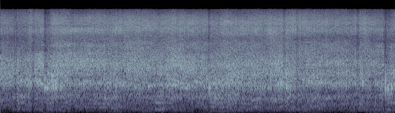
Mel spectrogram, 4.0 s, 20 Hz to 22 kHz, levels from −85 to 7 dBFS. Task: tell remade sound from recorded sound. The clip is remade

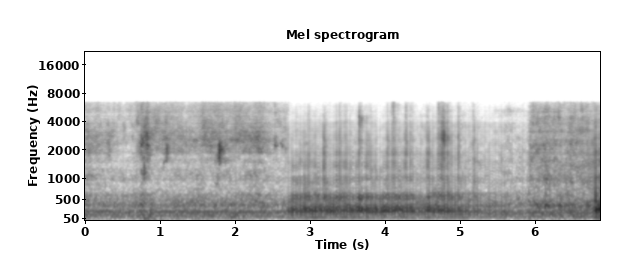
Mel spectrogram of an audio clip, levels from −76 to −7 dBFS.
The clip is remade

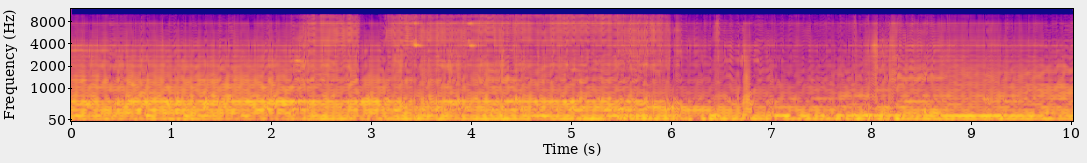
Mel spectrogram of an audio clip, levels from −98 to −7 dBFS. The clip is remade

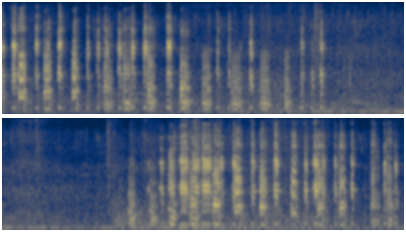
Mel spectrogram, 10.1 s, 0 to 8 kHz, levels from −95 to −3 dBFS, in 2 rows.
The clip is recorded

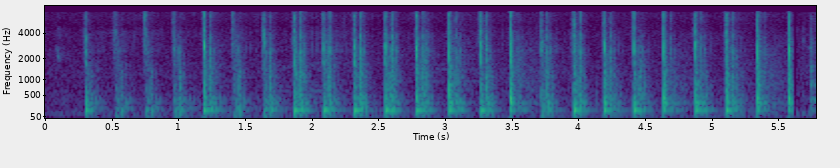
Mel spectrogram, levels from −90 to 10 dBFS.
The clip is recorded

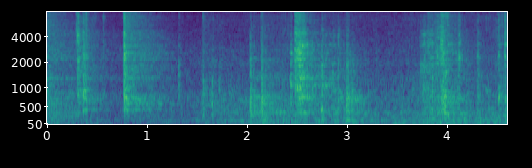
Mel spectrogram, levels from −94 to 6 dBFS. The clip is remade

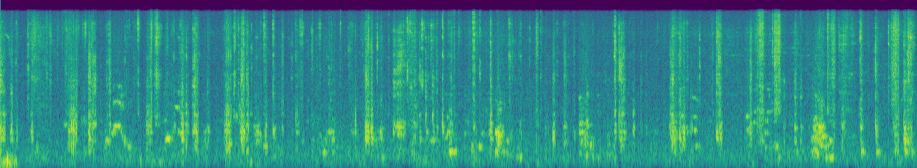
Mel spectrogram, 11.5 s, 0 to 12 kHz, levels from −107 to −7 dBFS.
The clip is remade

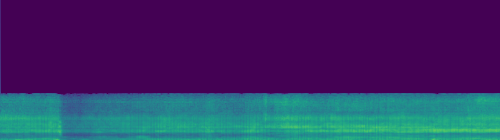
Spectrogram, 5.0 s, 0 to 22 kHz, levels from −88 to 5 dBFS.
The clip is remade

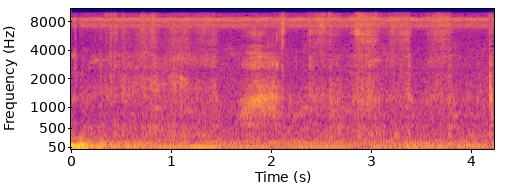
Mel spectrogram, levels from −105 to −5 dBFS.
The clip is recorded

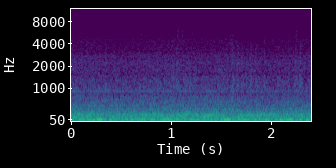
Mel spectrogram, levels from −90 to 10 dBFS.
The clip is recorded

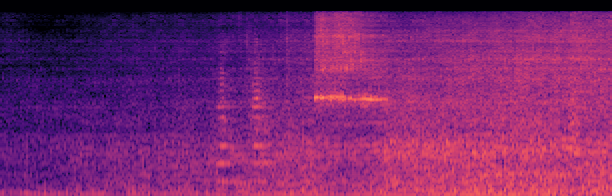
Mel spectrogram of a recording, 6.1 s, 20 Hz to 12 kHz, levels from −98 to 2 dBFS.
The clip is remade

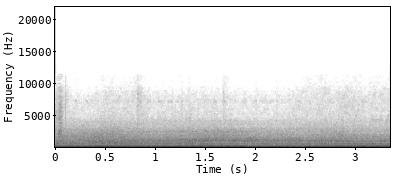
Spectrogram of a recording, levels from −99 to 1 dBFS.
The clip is recorded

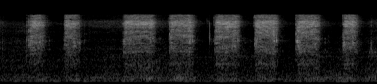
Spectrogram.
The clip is recorded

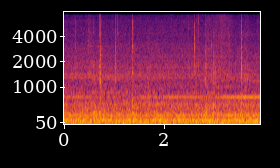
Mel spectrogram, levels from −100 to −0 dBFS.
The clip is recorded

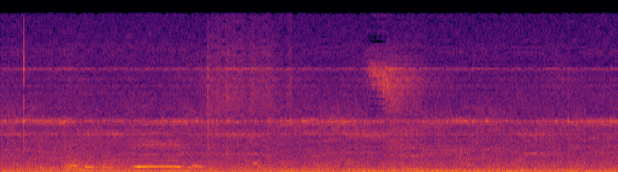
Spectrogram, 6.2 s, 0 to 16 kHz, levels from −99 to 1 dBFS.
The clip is remade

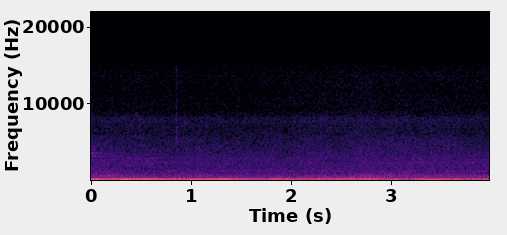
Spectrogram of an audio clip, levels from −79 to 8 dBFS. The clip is remade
